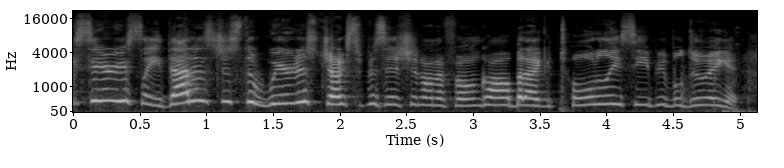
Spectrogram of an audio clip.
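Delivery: normal talking voice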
